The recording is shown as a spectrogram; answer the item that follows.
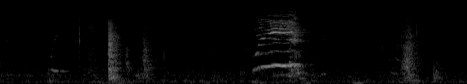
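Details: Cavalier King Charles Spaniel litter of five blenheim puppies with their mother Paris, indoors in a puppy pen, January 2023. One drawn-out, wavering whining squeal mid-clip amid quiet rustling and soft background murmurs.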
